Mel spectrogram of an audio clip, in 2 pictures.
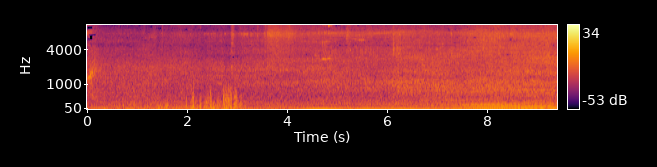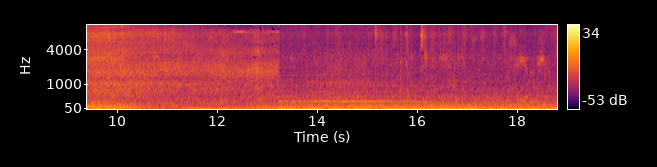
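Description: Engine and road noise of a city bus heard from inside as it drives, the engine swelling about eight seconds in and then easing. From about thirteen seconds a steady hum comes in and the sound grows louder.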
